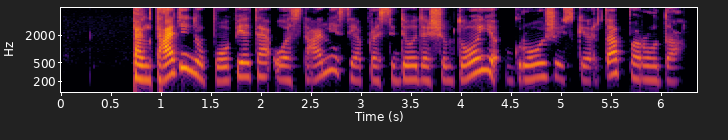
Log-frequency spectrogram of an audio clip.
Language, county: Lithuanian, Marijampolė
